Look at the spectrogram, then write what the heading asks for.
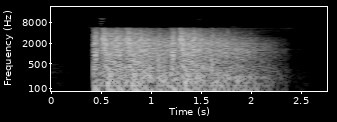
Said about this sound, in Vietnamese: Ba tiếng nổ vang lên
